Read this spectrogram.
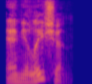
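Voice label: "annulation", British English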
